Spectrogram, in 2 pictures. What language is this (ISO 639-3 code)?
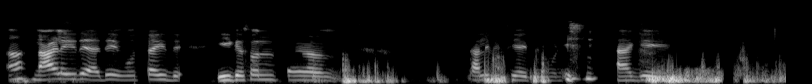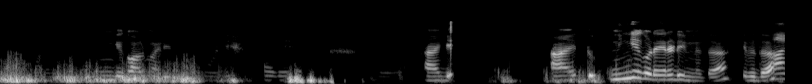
kan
